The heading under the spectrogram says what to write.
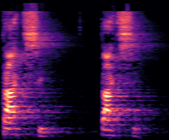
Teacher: the stress here is in the penultimate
